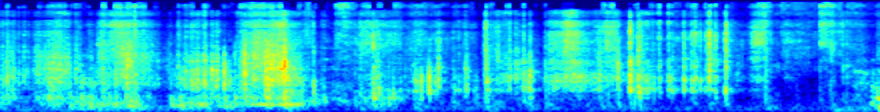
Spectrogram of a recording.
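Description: Scissors cutting through folded paper for punched paper flowers, a run of uneven snips and crisp rustles at close range with no voices.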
